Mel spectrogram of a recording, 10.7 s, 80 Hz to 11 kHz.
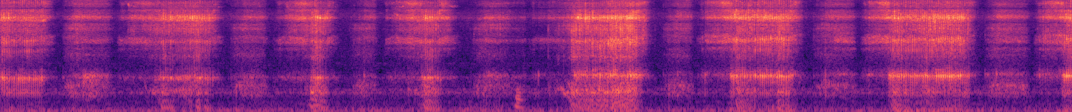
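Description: Rough, rumbling snores in repeated cycles, about 35 to 40 a minute, over steady room noise; ongoing snoring during sleep.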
